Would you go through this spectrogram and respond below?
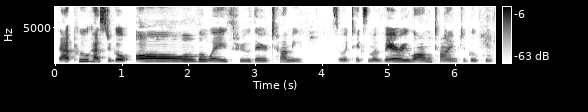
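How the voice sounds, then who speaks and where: Lady doing a kids read-aloud, really slow pace, bit high pitched, playful n expressive. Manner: playful, expressive, simple child-directed delivery with exclamations. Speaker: picture book read-aloud reader. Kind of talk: children's read-aloud with chatty asides to young listeners. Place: indoors in a room at home.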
